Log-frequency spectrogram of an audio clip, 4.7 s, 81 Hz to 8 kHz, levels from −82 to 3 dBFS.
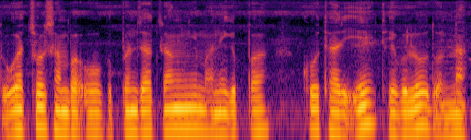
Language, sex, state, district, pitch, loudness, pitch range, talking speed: Garo, male, Meghalaya, West Garo Hills, 105 Hz, -17 LUFS, 100-115 Hz, 100 wpm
